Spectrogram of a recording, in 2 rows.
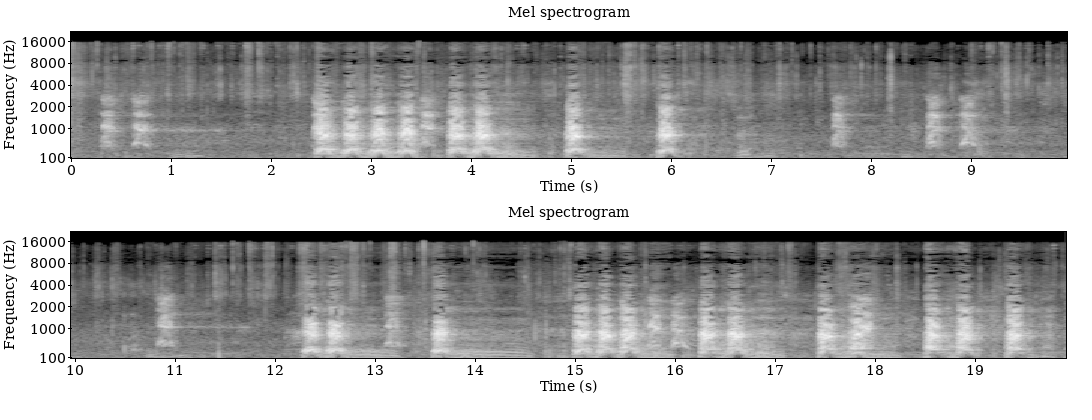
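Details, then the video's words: Young male Kangal Balyoz, 15 months old and karakırçıl-coated, barks in rapid bursts of several deep barks, separated by short quiet gaps, across twenty seconds; faint rustling in between. "Karakırçıl Balyoz 15 aylık oldu yavaş yavaş erkek olmaya başladı."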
